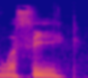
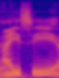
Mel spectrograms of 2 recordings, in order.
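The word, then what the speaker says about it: l'Cie: That word is Lassie. – Lassie. Not Icy. Oh, it's Lassie.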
